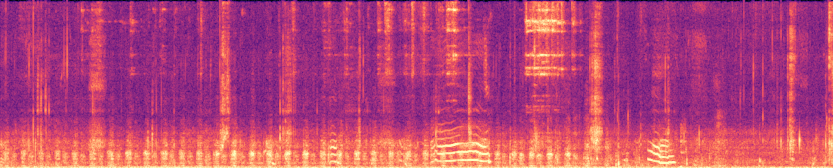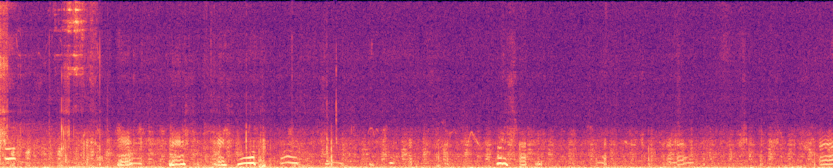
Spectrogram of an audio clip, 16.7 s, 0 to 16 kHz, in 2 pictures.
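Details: Bernese Mountain Dog Hannah, in labour at home on July 16, 2013, as four of her nine puppies arrive. She breathes in quick, uneven pants, with faint whines and soft room noise.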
